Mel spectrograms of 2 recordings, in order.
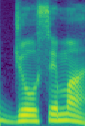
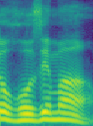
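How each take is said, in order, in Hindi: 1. नाम की शुरुआत J की आवाज़ से होती है। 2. नाम की शुरुआत H की आवाज़ से होती है। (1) "अगर हम लोग स्पेलिंग देख के पढ़ेंगे तो जोसेमा है" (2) "जे को वो लोग एच पढ़ते हैं"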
